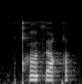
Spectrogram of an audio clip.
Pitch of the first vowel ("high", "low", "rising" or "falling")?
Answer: low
